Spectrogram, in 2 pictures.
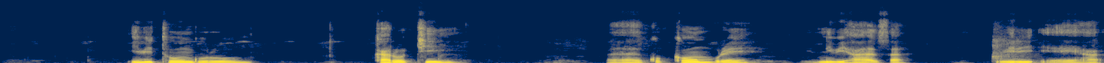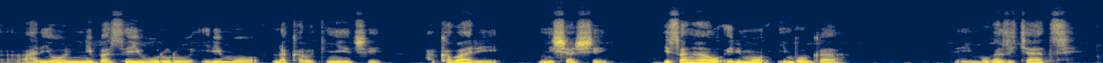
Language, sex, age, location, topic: Kinyarwanda, male, 18-24, Huye, agriculture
